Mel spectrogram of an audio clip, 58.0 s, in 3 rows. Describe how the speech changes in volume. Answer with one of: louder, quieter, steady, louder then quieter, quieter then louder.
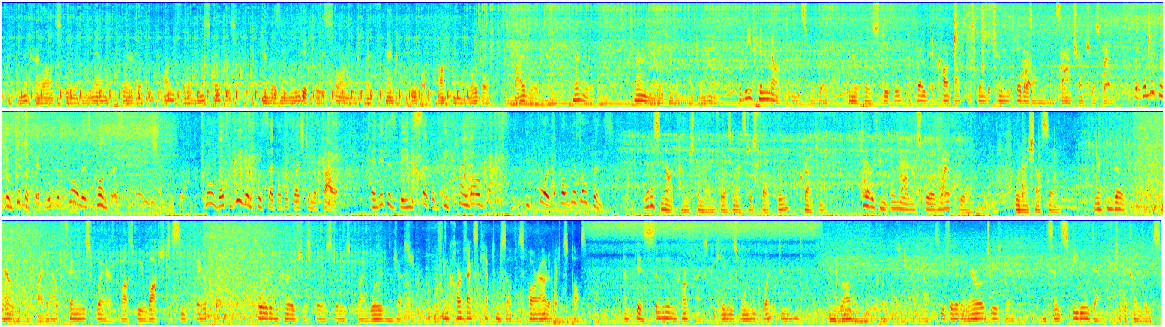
steady.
